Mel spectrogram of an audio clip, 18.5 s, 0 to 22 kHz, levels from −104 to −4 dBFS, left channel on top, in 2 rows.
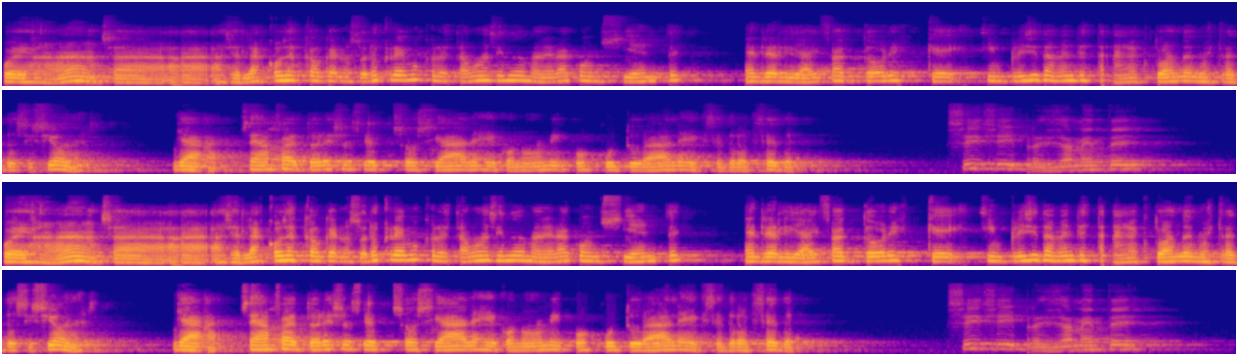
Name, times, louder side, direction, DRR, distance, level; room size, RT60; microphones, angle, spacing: voice 1, 0.0-5.1 5.6-9.9 10.5-15.2, right 2 dB, 80° right, 13 dB, 1.1 m, -26 dB
voice 2, 11.2-11.6 16.4-17.8, equal, 15° right, 6 dB, 3.2 m, -39 dB
26.5 x 20.0 x 10.0 m, 1.2 s
head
